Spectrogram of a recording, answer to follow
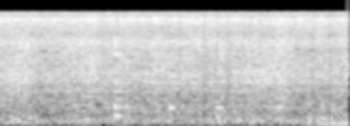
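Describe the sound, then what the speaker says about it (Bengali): Ground paste of radhuni, cumin and chili stirred as it fries in a wok over a village kitchen fire, a steady close hiss and sizzle with soft scraping stirs running through the whole stretch, no talking. "এই মশলাটা একটু কড়াইতে হালকা নেড়ে নেব।"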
